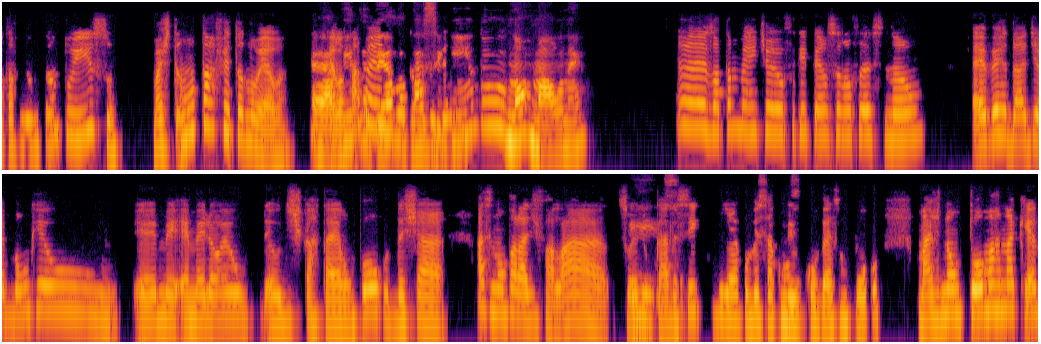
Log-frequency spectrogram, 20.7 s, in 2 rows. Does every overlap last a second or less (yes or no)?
no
